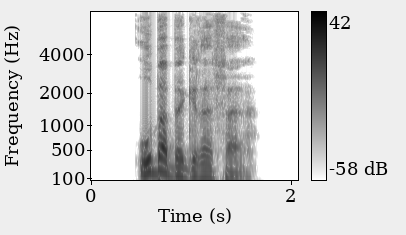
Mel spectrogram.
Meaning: nominative/accusative/genitive plural of Oberbegriff
- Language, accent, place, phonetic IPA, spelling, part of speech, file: German, Germany, Berlin, [ˈoːbɐbəˌɡʁɪfə], Oberbegriffe, noun, De-Oberbegriffe.ogg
